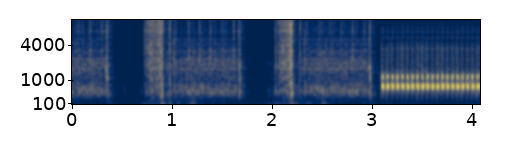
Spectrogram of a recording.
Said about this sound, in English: All right, so our talk about hot peppers actually set off a fire alarm where you're at. That's right.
